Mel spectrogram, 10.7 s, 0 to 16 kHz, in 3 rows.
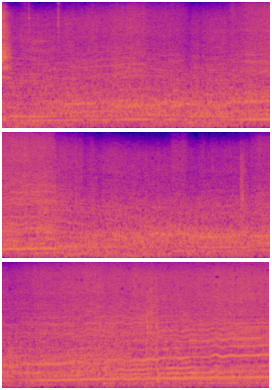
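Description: A 1999 Omega Stock Car in the racing sim AMS2 drones on a steady, loud engine note that rises and falls gently under light throttle through hairpins, with a faint whine layered over the continuous rumble.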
